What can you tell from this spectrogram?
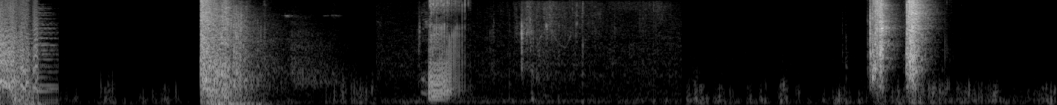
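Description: A string of loud, sudden bursts: one right at the start, another about a second and a half in that fades over half a second, a shorter one near three seconds, then two sharp cracks in quick succession near the end.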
